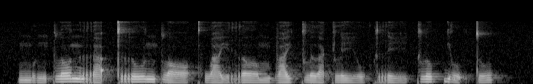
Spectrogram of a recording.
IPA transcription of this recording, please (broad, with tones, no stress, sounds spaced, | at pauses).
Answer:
m ɯ˩˦ ŋ p l o˥˩ n r a˨˩ ʔ t r uː˧ n p l ɔː˩˦ kʰ w a˩˦ j r ɤː˧ m b a˧ j k l ɯ˨˩ a̯ k l iː˨˩ w k r iː˩˦ k l u˦˥ k̚ j u˨˩ ʔ t u˦˥ k̚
